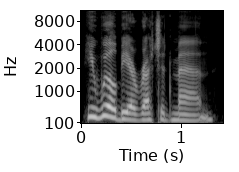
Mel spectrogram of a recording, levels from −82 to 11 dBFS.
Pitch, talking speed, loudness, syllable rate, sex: 200 Hz, 255 wpm, -19 LUFS, 5.4 syllables/s, female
